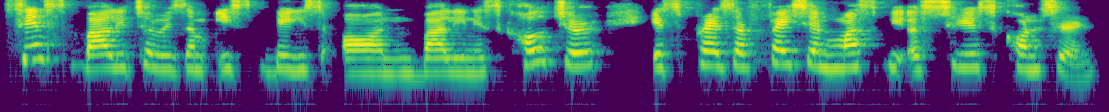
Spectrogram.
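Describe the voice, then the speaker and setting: A young woman delivering a prepared competition speech, measured and formal. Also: high voice, a bit bright. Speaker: speech contestant.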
